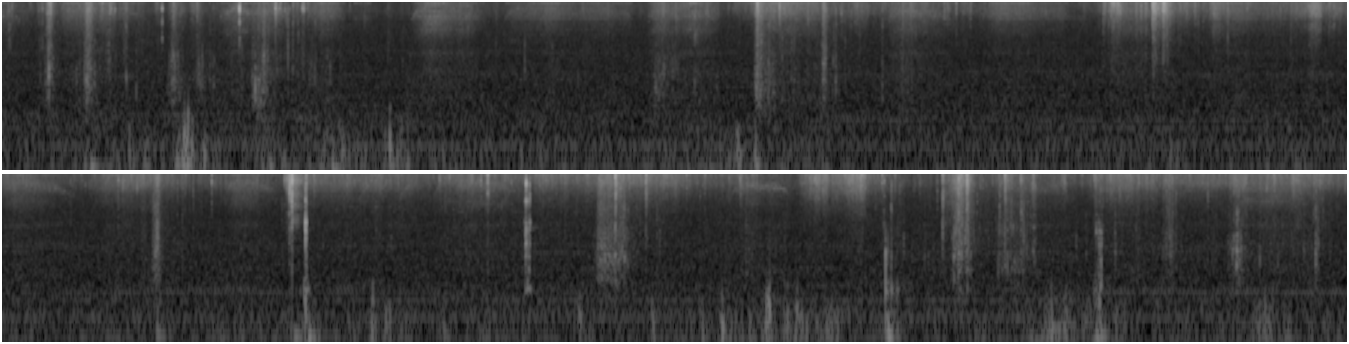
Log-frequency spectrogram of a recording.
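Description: Leafy branches rustle and brush against each other.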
